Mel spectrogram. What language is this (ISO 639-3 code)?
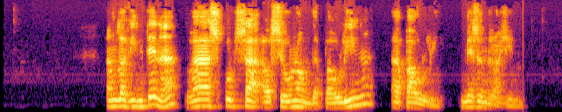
cat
